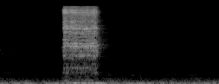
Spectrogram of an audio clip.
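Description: A short, sharp breath, a sniff or exhale close to the microphone, lasting under half a second a little way in, over a faint low hum that dies away at about the same time.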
